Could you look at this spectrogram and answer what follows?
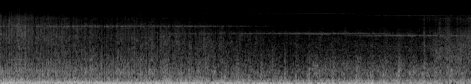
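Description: A helicopter in an animated battle scene arrives as a steady, loud rotor and engine roar with a low throbbing rumble that fills the whole stretch without pause.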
